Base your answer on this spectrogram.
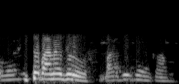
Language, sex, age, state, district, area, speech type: Marathi, female, 60+, Maharashtra, Pune, urban, conversation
